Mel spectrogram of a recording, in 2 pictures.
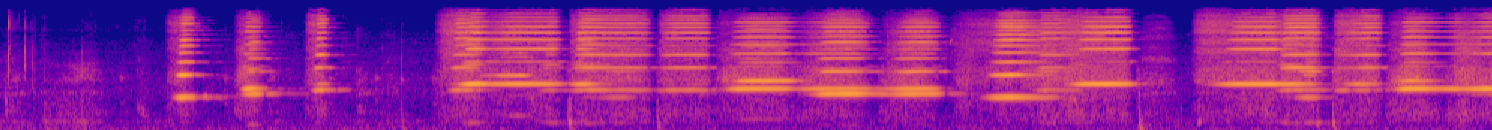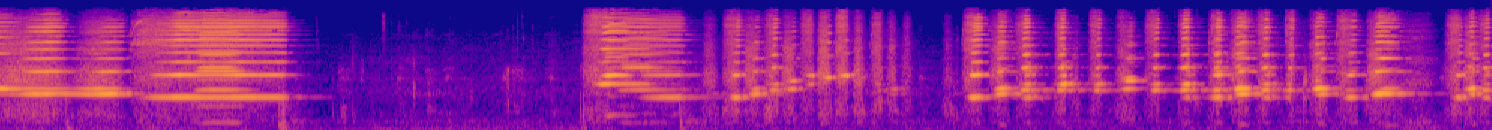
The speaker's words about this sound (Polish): Wygląda jak harmonijka ustna. No i jest to harmonijka ustna. Cztery otwory, ale takie wąskie, że trudno zagrać pojedynczy dźwięk.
